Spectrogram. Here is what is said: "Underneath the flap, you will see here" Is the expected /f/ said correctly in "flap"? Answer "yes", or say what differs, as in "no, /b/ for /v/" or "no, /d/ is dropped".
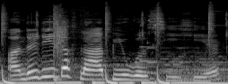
yes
